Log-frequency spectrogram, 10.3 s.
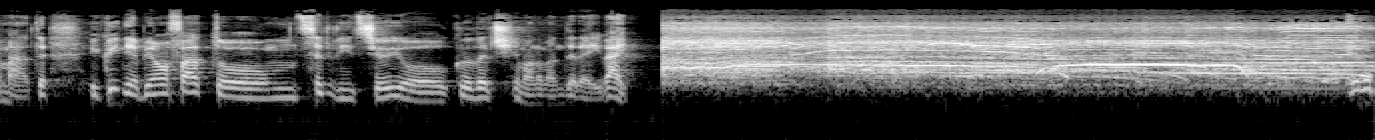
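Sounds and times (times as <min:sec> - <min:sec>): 
speech: 0:00.1 - 0:04.8
crowd cheering: 0:05.0 - 0:10.3.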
